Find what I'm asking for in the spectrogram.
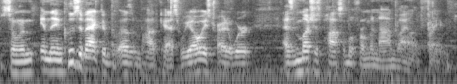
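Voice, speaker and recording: Over music in the background, a man with a fairly low pitch speaks at a very fast pace, with audible room echo. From Texas. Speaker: podcast host, activist. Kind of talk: casual chat.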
